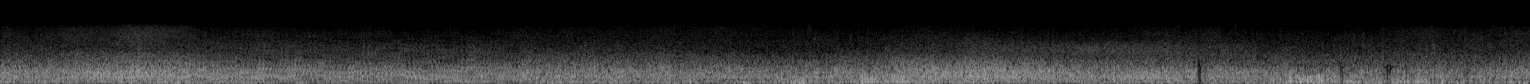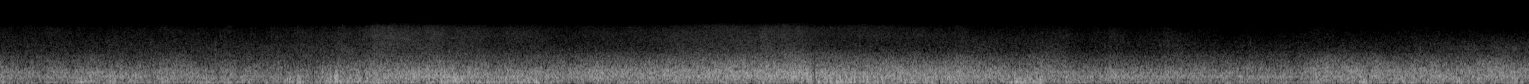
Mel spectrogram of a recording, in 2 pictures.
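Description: Wind buffeting the microphone: a steady rushing noise that swells and eases every few seconds.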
